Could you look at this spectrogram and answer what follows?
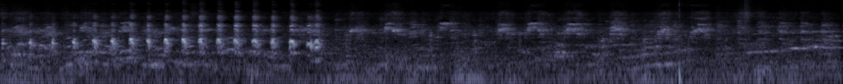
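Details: Chukar clucking rapidly for about three seconds, then fainter scattered calls with background noise.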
